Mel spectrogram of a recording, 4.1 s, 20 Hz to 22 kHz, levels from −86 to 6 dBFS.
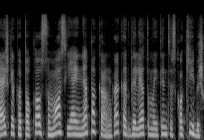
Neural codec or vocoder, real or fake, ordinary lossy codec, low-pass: codec, 44.1 kHz, 2.6 kbps, SNAC; fake; AAC, 64 kbps; 14.4 kHz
